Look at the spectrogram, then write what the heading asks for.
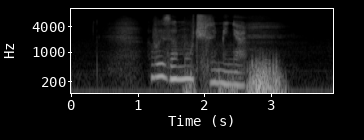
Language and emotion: Russian, sad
